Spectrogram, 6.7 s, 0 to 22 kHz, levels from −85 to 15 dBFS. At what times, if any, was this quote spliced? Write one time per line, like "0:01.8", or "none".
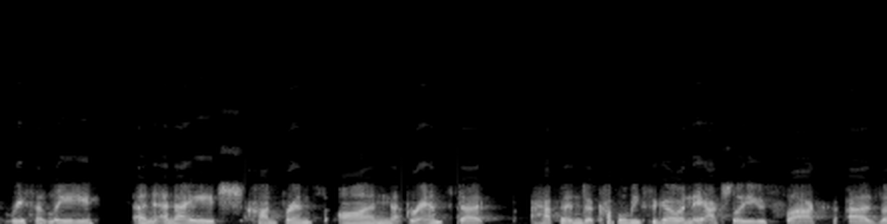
0:01.8
0:03.4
